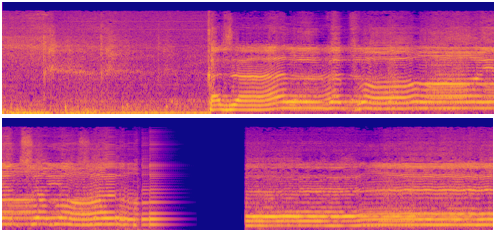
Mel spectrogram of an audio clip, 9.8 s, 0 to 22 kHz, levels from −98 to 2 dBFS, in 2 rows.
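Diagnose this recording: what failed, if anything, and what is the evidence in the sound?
The analogue power or ground path is picking up current draw from the USB bus, producing USB whine. The bus pulls current in 1 ms frames, and that ripple leaks into the audio path as a fixed-pitch tone on a 1 kHz fundamental. Its strongest component is the 12th harmonic at 12 kHz. The whine runs through the entire recording at roughly 40 dB below the signal, so it is audible as a thin, high, steady whistle under the audio.

From 5.99 to 6.41 s, the network stage shows repeated packet loss, heard as robotic sound. Six separate gaps open within that span, the longest 58 ms. The receiver patches each one by extending the preceding sound, and these patches cover about 57% of the stretch, roughly 235 ms of the 240 ms missing. Because the holes come so close together, the audio turns choppy, with fragments dropping out.

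Immediately afterward, from 6.41 to 7.37 s, a long network dropout is the likely cause of a stretch of about 0.94 s in which no real audio plays. At first the receiver continues the last sound as a fading buzz or hiss. For the final half second or so, only silence remains. When the audio returns at 7.37 s, it picks up further along, and nothing from the gap is recovered.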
